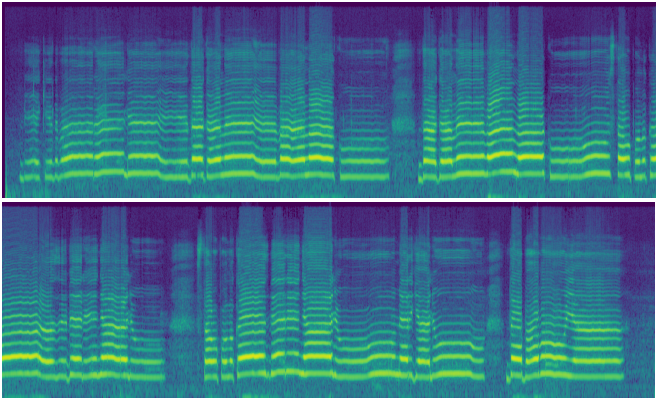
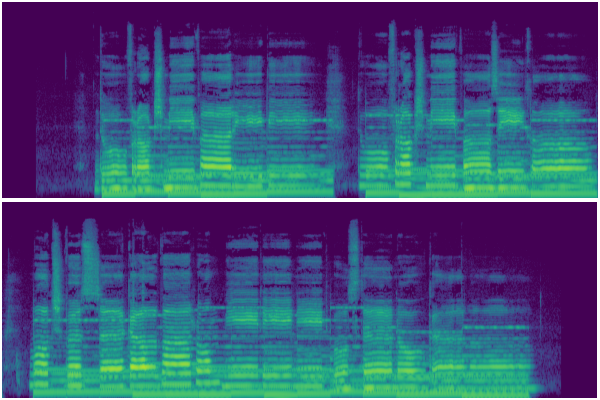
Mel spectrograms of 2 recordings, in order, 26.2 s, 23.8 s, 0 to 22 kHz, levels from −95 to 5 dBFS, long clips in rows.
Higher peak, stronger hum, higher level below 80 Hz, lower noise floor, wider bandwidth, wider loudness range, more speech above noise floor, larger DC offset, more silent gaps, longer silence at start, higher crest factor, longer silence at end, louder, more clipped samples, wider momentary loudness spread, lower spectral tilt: about the same, 0 dBFS vs 0 dBFS; neither; second, -50 dBFS vs -28 dBFS; second, -45 dBFS vs under -90 dBFS; second, 12 kHz vs 13.5 kHz; second, 4 LU vs 7 LU; second, 37 dB vs over 73 dB; neither; neither; second, 0.35 s vs 1.85 s; second, 8 dB vs 18 dB; second, 0.65 s vs 1.2 s; first, -8 LUFS vs -18 LUFS; first, 0.2% vs under 0.1%; first, 15 LU vs 11 LU; second, -2.5 dB/octave vs -6.5 dB/octave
